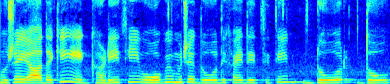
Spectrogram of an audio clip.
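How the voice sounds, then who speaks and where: Noticeable background noise sits behind a woman whose fairly high voice stays monotone and flat. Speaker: vlogger sharing stroke recovery. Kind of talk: personal testimony. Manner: code-switching Hindi and English.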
